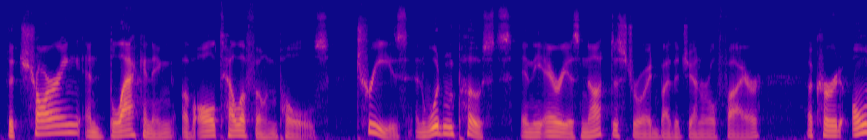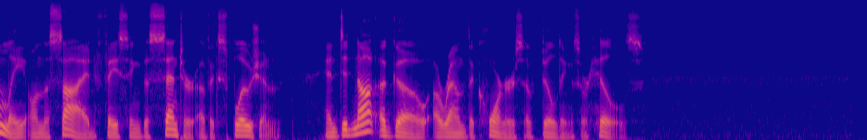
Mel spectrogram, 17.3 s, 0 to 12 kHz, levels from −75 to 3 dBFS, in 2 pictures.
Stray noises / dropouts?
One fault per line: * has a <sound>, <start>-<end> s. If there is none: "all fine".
all fine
